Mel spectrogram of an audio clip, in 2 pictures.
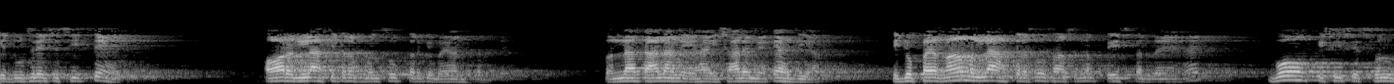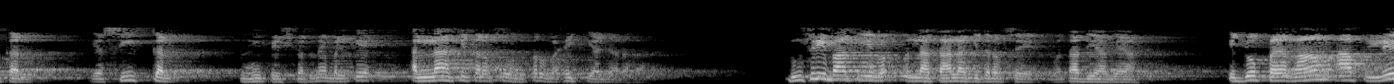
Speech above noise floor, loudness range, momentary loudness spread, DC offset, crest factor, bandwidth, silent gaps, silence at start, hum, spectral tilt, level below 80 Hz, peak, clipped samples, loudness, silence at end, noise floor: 55 dB; 6 LU; 18 LU; under 0.1%; 20 dB; 6 kHz; none; 0 s; none; -1.5 dB/octave; -68 dBFS; -2 dBFS; under 0.1%; -20 LUFS; 0 s; -75 dBFS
